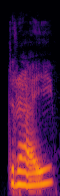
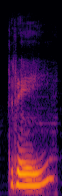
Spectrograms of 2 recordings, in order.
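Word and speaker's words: drei: Tiga. Dry bukan dy.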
